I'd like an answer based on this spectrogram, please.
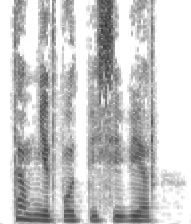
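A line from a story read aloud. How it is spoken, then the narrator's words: Tired. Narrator (Russian): устало произнесла я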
